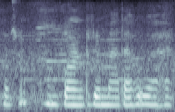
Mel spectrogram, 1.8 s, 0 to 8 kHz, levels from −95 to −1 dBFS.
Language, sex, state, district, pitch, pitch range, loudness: Hindi, female, Jharkhand, Garhwa, 215 Hz, 210-230 Hz, -16 LUFS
